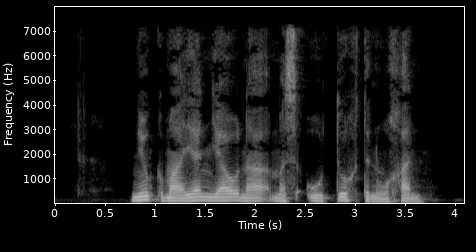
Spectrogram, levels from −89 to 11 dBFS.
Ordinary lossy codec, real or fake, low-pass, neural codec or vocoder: MP3, 48 kbps; real; 7.2 kHz; none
